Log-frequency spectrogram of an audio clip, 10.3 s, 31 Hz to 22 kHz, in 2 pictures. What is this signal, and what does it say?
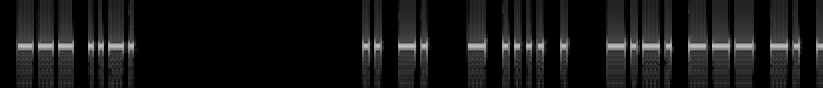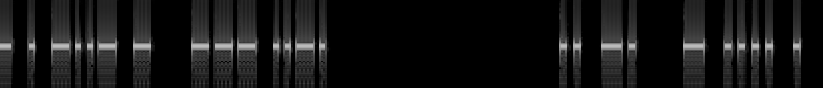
Morse code, heard as a keyed tone, about 32 wpm, 700 Hz. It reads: OF IN THE CONTEXT OF IN THE
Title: Speed-Racing - Sets of 4 Words 28wpm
